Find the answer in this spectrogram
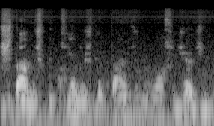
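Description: A man talking at a moderate pace. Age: 50s. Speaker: business professor and consultant. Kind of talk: interview.

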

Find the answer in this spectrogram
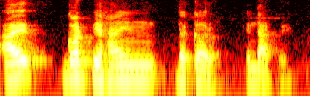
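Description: A man talks in a high pitch with fairly even intonation. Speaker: podcast host, recent graduate. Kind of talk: casual chat.

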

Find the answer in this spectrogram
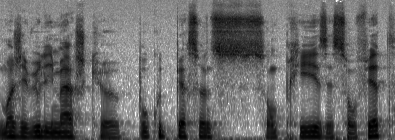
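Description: Recorded very cleanly with a silent background, a man speaks very slowly in a flat monotone at medium pitch. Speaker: building renovation entrepreneur. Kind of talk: interview. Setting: his company office.

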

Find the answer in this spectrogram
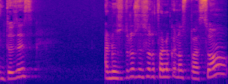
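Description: Her tone is dark and mellow. The woman keeps a moderate pace and fairly even intonation. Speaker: podcast co-host, small business owner. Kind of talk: casual chat.

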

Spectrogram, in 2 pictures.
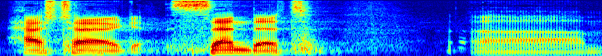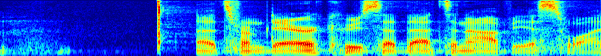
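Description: A man's very deep, low voice at a very slow pace, with long, frequent pauses, big swings in loudness and ordinary pitch variation. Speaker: comedy game show co-host. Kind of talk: casual comedic banter. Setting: comedy club webcast.

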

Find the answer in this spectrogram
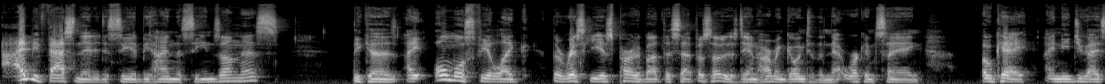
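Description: Here a man talks at a moderate pace. He has a plain, everyday voice, pitched at a medium level. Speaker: podcast co-host. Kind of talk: casual chat.

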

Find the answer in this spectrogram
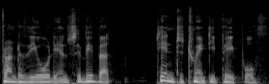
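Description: A somewhat breathy man's voice with a New Zealand accent, medium pitch, ordinary pitch variation, dry, close sound with no echo, and a very clean recording against a silent background. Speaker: author and mentalist. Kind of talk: casual interview chat. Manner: halting, repeats words.

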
